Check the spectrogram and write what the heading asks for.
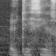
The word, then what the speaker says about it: Odysseus: he becomes jason he becomes odysseus yes it's pronounced odysseus or this house okay those coming from um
